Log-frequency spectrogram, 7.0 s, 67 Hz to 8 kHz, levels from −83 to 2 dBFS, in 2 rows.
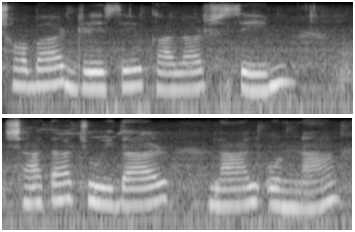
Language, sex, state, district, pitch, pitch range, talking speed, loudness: Bengali, female, West Bengal, Alipurduar, 210 Hz, 195-225 Hz, 75 wpm, -14 LUFS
